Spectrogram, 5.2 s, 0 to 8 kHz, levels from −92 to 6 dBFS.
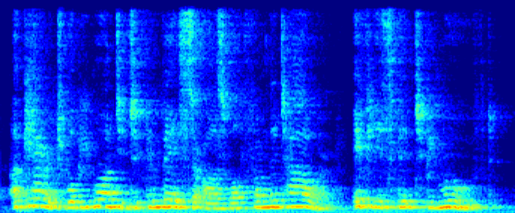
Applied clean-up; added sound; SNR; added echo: none; none; none; reverberation time 0.9 s.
